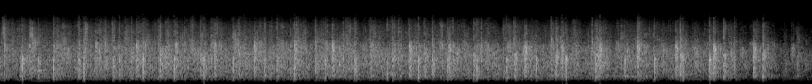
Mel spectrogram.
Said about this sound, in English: Please stand up for a round of applause.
